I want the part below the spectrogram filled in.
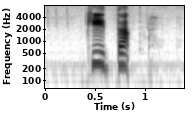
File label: kIitA, Oapan minimal pairs female; Oapan minimal pairs 1998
